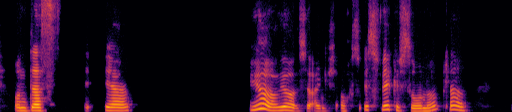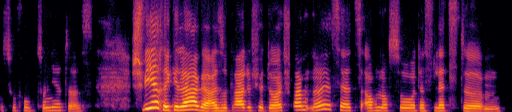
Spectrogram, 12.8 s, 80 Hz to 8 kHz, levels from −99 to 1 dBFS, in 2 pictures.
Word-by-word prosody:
und 205 -1 -7
das, 215 +9 -1 0.3
e 445 - -17 0.2
ja. 215 -1 -2 1.5
Ja, 270 -6 -1
ja, 235 -1 -1
ist 185 -2 -12
ja - - -6
eigentlich 185 +1 -15
auch 185 0 -14 0.2
ist 260 +1 -12
wirklich 275 -6 -5
so, 185 -2 -7
ne, 205 +8 -7
klar, 265 -4 -6 0.6
so 210 - -19
funktioniert 210 +2 -10
das. - - -10 0.5
Schwierige 370 - +7
Lage, 265 -5 +8
also 195 +2 +1
gerade 215 +2 +1
für 220 -1 -5
Deutschland, 215 +7 -1
ne, 275 +7 0
ist 300 -2 -11
ja 235 - +1
jetzt 220 0 -8
auch 200 +1 -2
noch 205 -1 -5
so 200 -1 -4
das 195 +1 -8
letzte 180 -4 -3
215 Hz, 155 wpm, -21 LUFS, 195-255 Hz, 1.5 s, Lage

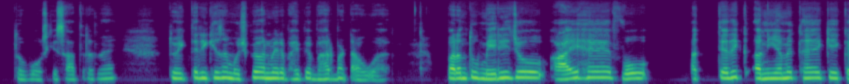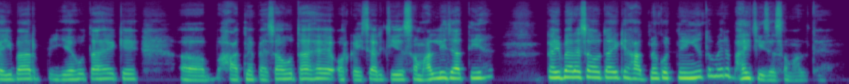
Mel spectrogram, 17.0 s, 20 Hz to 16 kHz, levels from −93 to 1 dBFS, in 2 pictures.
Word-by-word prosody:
तो 165 - -11
वो 165 0 -13
उसके 170 - -11
साथ 165 0 -2
रहते 180 +2 -12
हैं, 195 +1 -10 0.5
तो 200 - 0
एक 190 - -4
तरीके 210 0 +1
से 220 - +3
मुझ 180 -4 +1
पे 225 - -1
और 215 - +3
मेरे 205 0 +3
भाई 175 -1 -7
पे 205 - -4
भार 180 0 -3
बँटा 205 +1 -6
हुआ 145 -1 -10
है। 145 - -20 0.6
परंतु 200 +2 +4
मेरी 190 +5 +4
जो 225 - +4 0.3
आय 175 +5 +5
है 225 0 +2
वो 195 +2 0 0.4
अत्यधिक 205 +7 -1
अनियमित 200 +2 +3
है 215 0 +2
कि 210 -1 -1
कई 165 -1 -1
बार 180 0 0
ये 160 +1 -5
होता 180 0 -2
है 190 +1 -2
कि 185 -1 -4
अ, 150 -4 -7 0.2
हाथ 155 +1 -5
में 160 - -2
पैसा 160 +3 -3
होता 185 +1 0
है 195 -1 +2
और 160 0 -6
कई 150 -1 -4
सारी 160 0 -2
चीज़ें 165 0 -2
सँभाल 160 +3 0
ली 215 +1 +4
जाती 205 0 +3
हैं, 230 +5 -5 0.6
कई 220 0 +6
बार 235 -1 +5
ऐसा 235 +2 +4
होता 225 0 +2
है 220 - +3
कि 225 - -1
हाथ 185 - +2
में 200 - +3
कुछ 210 -1 +1
नहीं 210 +1 +6
है, 240 - +1
तो 275 +3 -6
मेरे 285 +1 -1
भाई 205 +1 +5
चीज़ें 145 -2 -4
सँभालते 140 0 -9
हैं, 130 - -27
190 Hz, 235 wpm, -24 LUFS, 165-210 Hz, 0.6 s, कई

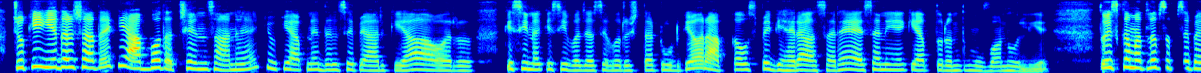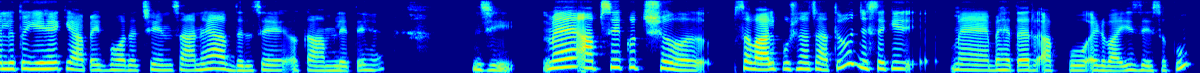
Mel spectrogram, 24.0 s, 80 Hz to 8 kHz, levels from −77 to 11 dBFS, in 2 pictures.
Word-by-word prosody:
जो 300 - +4
कि 345 - +7
ये 320 -2 +10
दर्शाता 320 -2 +4
है - - +3
कि 385 +2 0
आप 270 -5 +8
बहुत 300 0 +3
अच्छे 275 -1 -1
इंसान 230 -4 -2
हैं 240 +8 -5
क्योंकि 255 -4 -6
आपने 225 +1 -4
दिल 215 +1 -6
से 225 +2 -3
प्यार 190 -3 -4
किया 195 +3 -2 0.2
और 185 -2 -5 0.3
किसी 255 +1 +3
ना 225 - -2
किसी 230 0 -5
वज़ह 195 -1 -5
से 200 +2 -4
वो 195 - -8
रिश्ता 195 +1 -6
टूट 205 -1 -10
गया 140 - 0
और 145 - 0
आपका 205 +3 0
उस 225 0 -4
पे 250 - 0
गहरा 200 +1 0
असर 195 +1 -5
है, 235 - -1
ऐसा 220 +2 -3
नहीं 220 -1 -5
है 215 - -4
कि 220 0 -6
आप 200 0 -2
तुरंत 195 -1 -7
मूव 180 -3 -10
ऑन 180 +1 -8
हो 180 - -7
लिए। 80 +1 -9 0.5
तो - - +3
इसका 310 +2 +6
मतलब 300 +1 +3
सबसे 285 -1 -3
पहले 250 -1 0
तो 260 +1 -5
ये 250 0 +2
है 255 - +2
कि 255 0 -5
आप 210 -3 -2
एक 205 -2 -6
बहुत 205 -1 -4
अच्छे 200 +3 -5
इंसान 205 0 -4
हैं, 250 - -1
आप 250 -3 +1
दिल 190 -1 -6
से 205 -2 -3 0.3
काम 185 -2 -4
लेते 180 +1 -7
हैं, 205 +3 -12 0.9
जी। 205 -2 -5 0.3
मैं 315 +5 +7
आपसे 290 +1 +6
कुछ 320 -3 +2 0.8
सवाल 235 -4 +6
पूछना 250 0 -3
चाहती 245 +3 -4
हूँ 455 +5 -2
जिससे 265 -2 +1
कि 265 0 -3 0.4
मैं 205 -3 -2
बेहतर 205 -1 -1
आपको 195 0 -5
एडवाइज़ 190 +1 -4
दे 185 - -6
सकूँ, 190 - -6
215 Hz, 200 wpm, -23 LUFS, 195-255 Hz, 0.9 s, ये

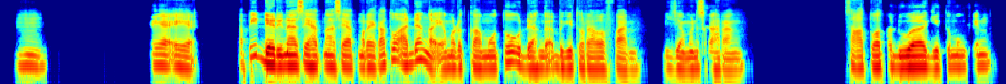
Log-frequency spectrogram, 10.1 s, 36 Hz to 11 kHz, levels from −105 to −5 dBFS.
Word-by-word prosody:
Mhm. 135 -2 -6 1.1
Iya 140 -1 0
iya, 125 -3 0 0.5
tapi 240 - -6
dari 140 -3 +8
nasehat-nasehat 130 -2 +2
mereka 125 +1 0
tuh 195 - +1
ada 140 +5 0
nggak 160 - 0
yang 110 - -3
menurut 120 0 -3
kamu 120 -1 0
tuh 160 -1 +1
udah 120 -4 0
nggak 115 - -3
begitu 120 0 -1
relevan, 110 -2 -3 0.2
di 120 - -14
zaman 110 -2 -2
sekarang? 105 -3 -6 1.0
1 120 +2 -4
atau 130 - -5
2 125 +1 +6
gitu 120 +1 -3
mungkin? 135 +3 -5
125 Hz, 155 wpm, -22 LUFS, 115-135 Hz, 1.1 s, dari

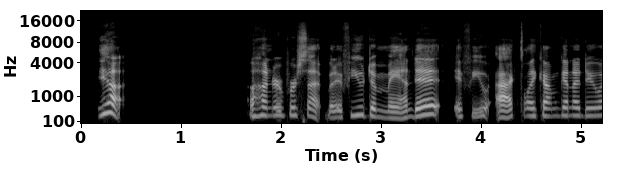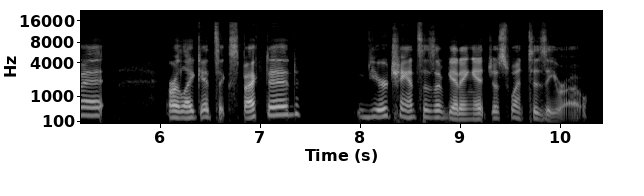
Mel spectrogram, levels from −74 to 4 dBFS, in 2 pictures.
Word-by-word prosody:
Yeah. 320 +5 +6 1.3
100%. 260 0 0
But 190 - -3
if 200 +4 -6
you 265 +2 -3
demand 200 -4 0
it, 285 +3 +6
if - - -8
you - - -6
act - - +4
like 245 0 -3
I'm 240 -1 +1
gonna 255 0 0
do 245 0 -5
it, 255 -1 -1 0.6
or 200 0 +2
like, 190 +1 -1
it's 215 -1 -3
expected, 265 +9 +1 0.6
your 215 +3 -4
chances 210 -3 +1
of 205 -2 -4
getting 155 -2 +3
it 160 - +2
just 185 -1 -1
went - - -6
to - - -3
0. - - -9
240 Hz, 160 wpm, -25 LUFS, 195-260 Hz, 1.3 s, Yeah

